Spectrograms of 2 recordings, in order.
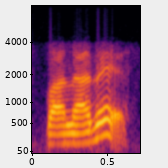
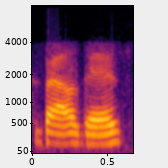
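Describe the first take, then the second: First: The name is said with three syllables. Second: The name is said with two syllables. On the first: The speaker calls it right. "it's Valadez" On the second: The speaker calls it wrong. "It's not Valdez"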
